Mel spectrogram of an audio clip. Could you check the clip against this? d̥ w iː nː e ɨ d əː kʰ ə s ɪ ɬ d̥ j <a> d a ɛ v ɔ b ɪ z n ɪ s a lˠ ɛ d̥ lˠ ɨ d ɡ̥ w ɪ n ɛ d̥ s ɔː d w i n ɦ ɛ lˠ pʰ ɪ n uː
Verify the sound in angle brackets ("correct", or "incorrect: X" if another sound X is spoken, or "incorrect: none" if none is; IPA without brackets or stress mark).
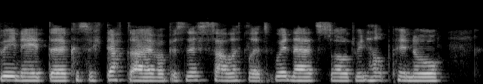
correct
